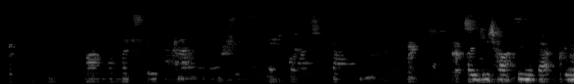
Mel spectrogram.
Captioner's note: people chattering indistinctly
